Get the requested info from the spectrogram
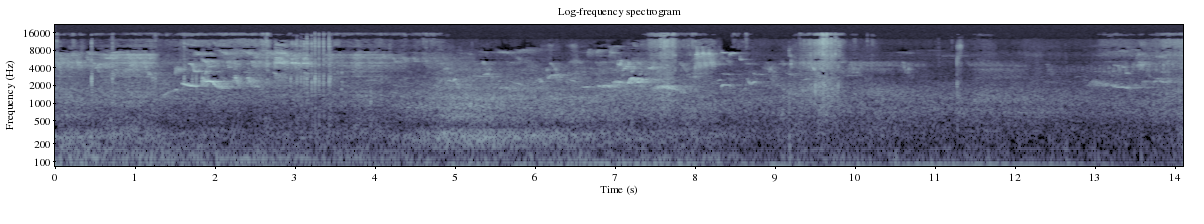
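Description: Quiet woodland ambience: a few brief, scattered bird chirps over a low, steady background noise.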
